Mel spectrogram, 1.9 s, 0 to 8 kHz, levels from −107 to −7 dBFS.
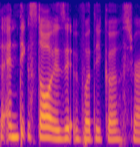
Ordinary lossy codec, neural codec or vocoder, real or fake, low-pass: none; none; real; 7.2 kHz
